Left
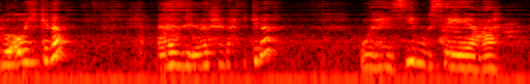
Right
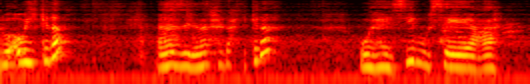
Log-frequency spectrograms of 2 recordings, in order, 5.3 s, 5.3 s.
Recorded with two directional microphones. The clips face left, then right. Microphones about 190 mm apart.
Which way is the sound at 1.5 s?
60° right (ahead or behind).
